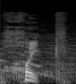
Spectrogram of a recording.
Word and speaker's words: Hawick: I think she's from Hawick in the Borders. She is, and you're pronouncing that perfectly well, cuz we had an argument last night. Oh, last night? It looks like Hawick.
